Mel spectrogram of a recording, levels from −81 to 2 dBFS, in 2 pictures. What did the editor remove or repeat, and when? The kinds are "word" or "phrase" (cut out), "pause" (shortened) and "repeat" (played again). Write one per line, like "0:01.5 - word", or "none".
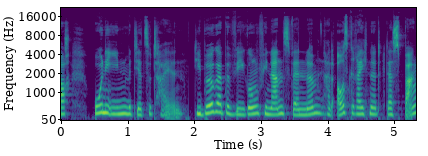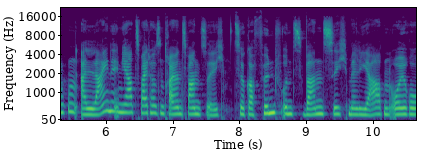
0:01.9 - pause
0:04.8 - pause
